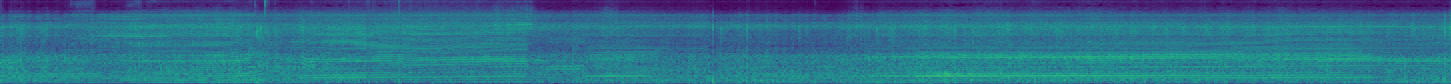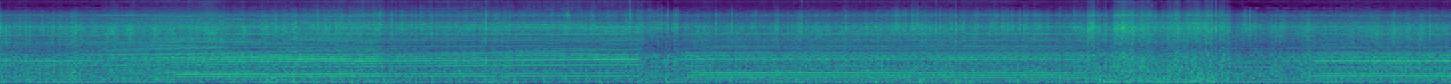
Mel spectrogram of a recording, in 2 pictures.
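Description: Yamaha RX-King's single-cylinder two-stroke engine riding under power, its pitch climbing slowly in each gear and dropping four times at upshifts. The owner calls the bike sluggish.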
